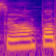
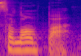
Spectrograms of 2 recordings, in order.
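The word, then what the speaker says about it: Salonpas: So you pronounce it as Ceylon-pa. My mom pronounces it as Salon-pa.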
